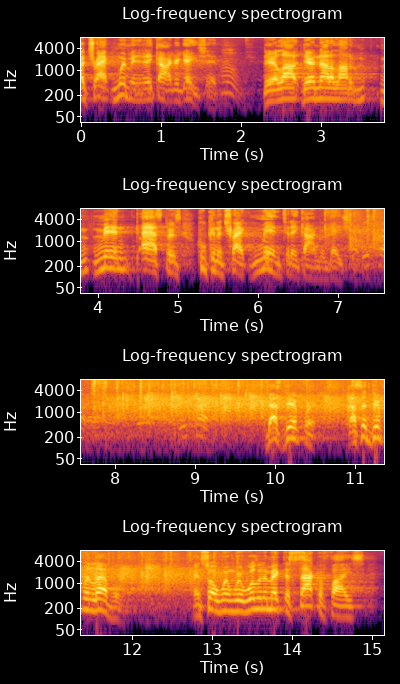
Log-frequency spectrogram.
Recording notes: In this live episode from Mexico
